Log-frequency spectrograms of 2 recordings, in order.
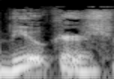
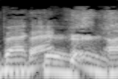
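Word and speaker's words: Bueckers: Until I listened to the broadcast, I'd been pronouncing her name Buechers for 2 years. I didn't know it was Beckers.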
